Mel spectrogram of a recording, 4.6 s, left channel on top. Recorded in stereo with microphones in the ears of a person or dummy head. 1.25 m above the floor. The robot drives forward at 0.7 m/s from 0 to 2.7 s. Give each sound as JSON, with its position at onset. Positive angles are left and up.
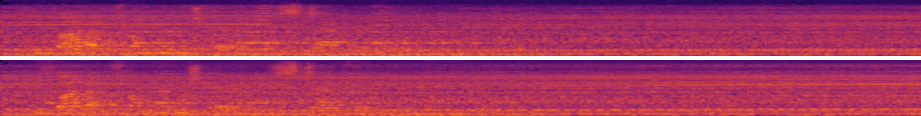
{"t": 0.1, "sound": "a woman speaking", "side_deg": -65, "distance_m": 3.0}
